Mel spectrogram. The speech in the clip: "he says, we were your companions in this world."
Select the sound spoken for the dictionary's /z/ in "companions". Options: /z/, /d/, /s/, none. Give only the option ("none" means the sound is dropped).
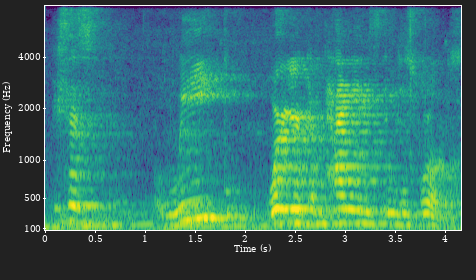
/z/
